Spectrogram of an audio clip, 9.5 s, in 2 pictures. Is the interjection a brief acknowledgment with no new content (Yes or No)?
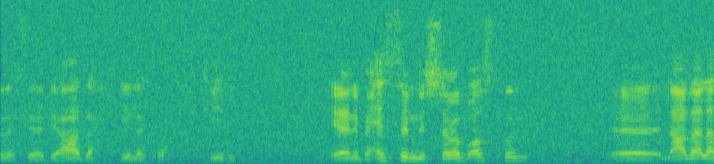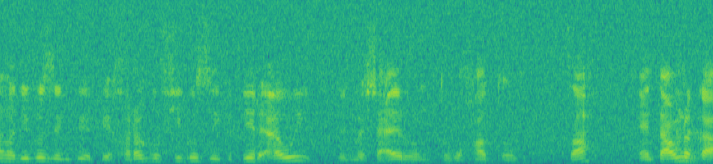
Yes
